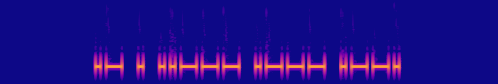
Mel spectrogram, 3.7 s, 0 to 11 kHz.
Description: Morse code, heard as a keyed tone, about 30 wpm, 700 Hz. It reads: AE2JP
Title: USA Call Signs - 5 Characters - Repeated 3x - 30wpm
